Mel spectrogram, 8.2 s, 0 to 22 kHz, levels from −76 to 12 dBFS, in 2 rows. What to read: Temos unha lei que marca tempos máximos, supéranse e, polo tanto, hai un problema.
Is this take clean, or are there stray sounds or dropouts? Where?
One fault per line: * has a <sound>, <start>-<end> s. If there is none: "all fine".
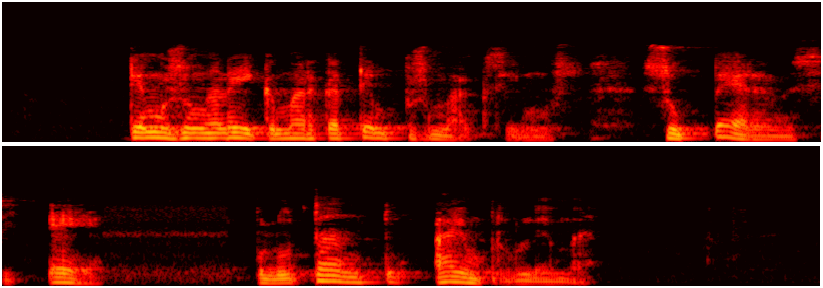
all fine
